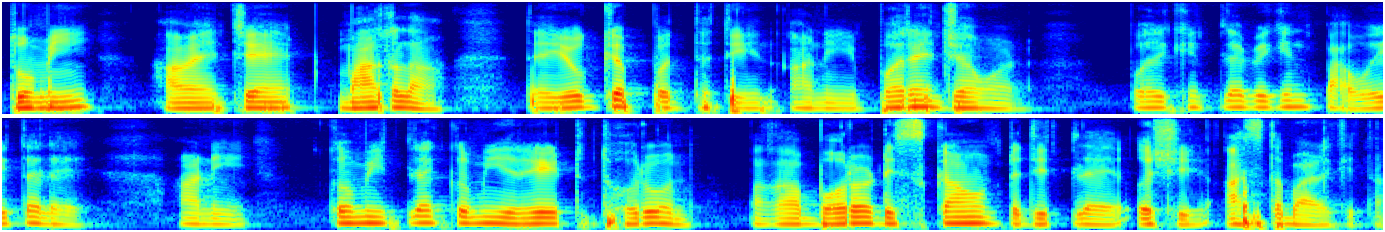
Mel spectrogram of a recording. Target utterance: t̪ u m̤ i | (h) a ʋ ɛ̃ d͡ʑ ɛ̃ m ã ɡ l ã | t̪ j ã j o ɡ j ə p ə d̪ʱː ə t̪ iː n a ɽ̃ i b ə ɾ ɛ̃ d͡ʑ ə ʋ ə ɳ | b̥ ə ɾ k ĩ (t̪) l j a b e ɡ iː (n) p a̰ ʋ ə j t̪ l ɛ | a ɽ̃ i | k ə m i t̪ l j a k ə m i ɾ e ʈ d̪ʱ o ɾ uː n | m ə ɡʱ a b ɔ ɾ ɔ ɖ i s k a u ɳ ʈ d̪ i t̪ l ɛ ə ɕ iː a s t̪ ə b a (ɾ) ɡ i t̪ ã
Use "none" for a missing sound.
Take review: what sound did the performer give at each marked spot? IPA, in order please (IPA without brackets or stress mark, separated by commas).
h, t̪, n, ɭ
